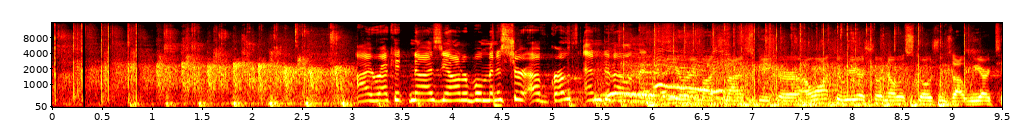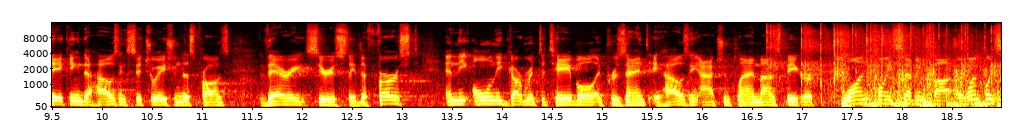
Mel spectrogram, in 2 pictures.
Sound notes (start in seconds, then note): 5.6 applause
